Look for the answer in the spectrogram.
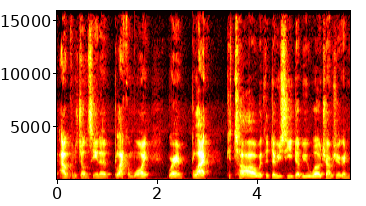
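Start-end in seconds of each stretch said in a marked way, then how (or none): none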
